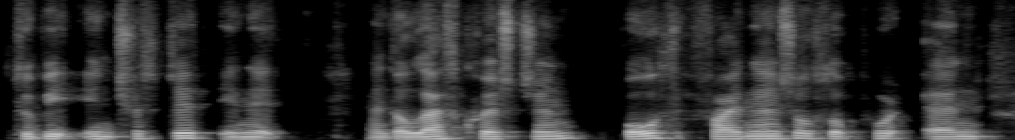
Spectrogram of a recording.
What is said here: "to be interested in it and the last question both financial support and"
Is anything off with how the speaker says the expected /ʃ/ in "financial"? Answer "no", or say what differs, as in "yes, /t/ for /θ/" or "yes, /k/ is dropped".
no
